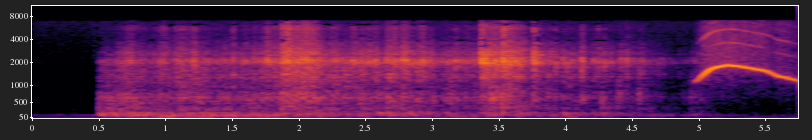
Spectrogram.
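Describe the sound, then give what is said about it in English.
A satchel charge explodes and blows up a cottage. A sudden loud blast rolls into a long, rumbling roar of about four seconds, followed by a high whistling tone that rises and then holds. “So that's what a satchel charge does, eh? Look at that cottage. Where the heck is it to look at? Round to smithereens.”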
